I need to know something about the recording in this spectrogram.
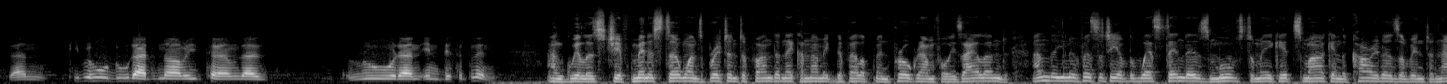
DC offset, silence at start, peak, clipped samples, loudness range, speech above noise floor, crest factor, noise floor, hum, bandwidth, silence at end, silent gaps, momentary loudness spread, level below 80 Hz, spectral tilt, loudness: under 0.1%; 0.1 s; -6 dBFS; under 0.1%; 3 LU; 39 dB; 18 dB; -62 dBFS; none; 13.5 kHz; 0 s; none; 9 LU; -50 dBFS; -5.5 dB/octave; -24 LUFS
